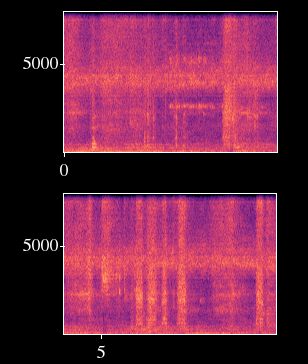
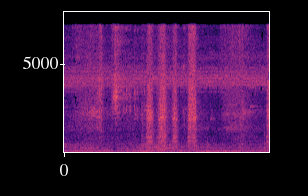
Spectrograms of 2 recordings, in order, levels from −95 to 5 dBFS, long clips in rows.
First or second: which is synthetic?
first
